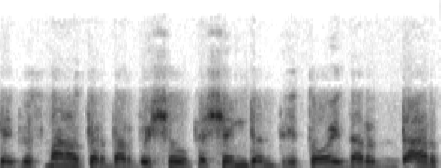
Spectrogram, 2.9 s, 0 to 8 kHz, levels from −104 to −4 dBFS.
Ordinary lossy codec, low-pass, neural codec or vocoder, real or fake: AAC, 48 kbps; 7.2 kHz; none; real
